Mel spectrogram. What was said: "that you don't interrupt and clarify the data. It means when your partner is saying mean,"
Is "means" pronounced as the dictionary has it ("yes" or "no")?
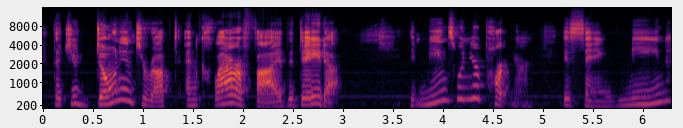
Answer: yes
